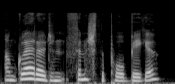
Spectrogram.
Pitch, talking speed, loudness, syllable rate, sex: 200 Hz, 275 wpm, -18 LUFS, 6.5 syllables/s, female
